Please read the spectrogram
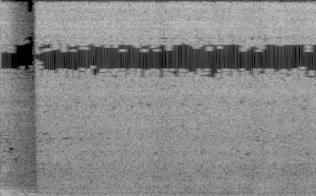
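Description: Air hissing steadily out of a car tyre through its valve stem as a valve core removal tool opens it, deflating the tyre. The hiss dips briefly just after the start, then runs on evenly.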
